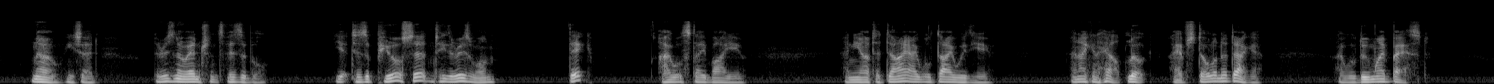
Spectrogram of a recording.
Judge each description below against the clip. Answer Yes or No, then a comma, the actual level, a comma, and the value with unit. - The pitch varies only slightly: No, average, 4.0 semitones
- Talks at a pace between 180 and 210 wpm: Yes, average, 190 wpm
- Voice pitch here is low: Yes, low, 115 Hz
